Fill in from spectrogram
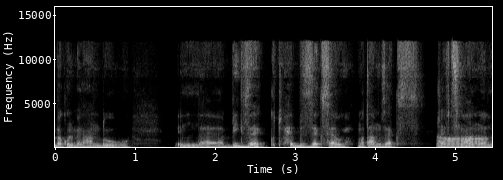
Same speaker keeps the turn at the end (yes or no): no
